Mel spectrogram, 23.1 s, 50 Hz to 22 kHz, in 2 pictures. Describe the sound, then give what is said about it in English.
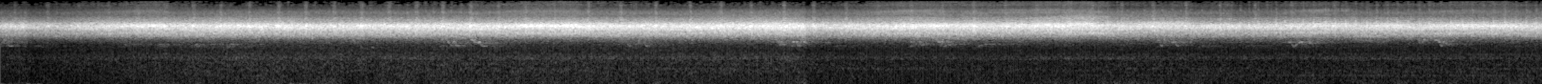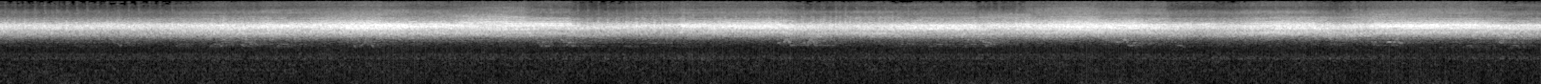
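A dense, unbroken chorus of 17-year periodical cicadas in Illinois, a loud high-pitched drone that holds steady for the whole stretch with gentle swells, heard alone with no voices. “Some parts of Illinois are still in the noisy throes of the 17-year cicada emergence.”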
